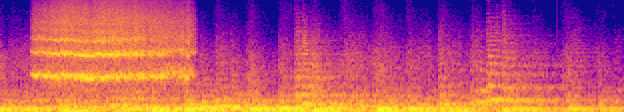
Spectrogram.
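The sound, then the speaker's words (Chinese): A moving snowmobile makes an emergency stop, braking hard with full force in a loud, high-pitched screeching skid lasting about two seconds, over a steady low engine rumble that keeps going with rough bursts of noise afterward. “欧达使出全力，紧急刹车。”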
